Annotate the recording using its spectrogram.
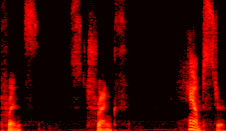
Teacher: these words can also be pronounced as [pʰɹɪnts] [stɹɛŋkθ], [hæmpstəɹ] with an extra stop in them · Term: insertion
